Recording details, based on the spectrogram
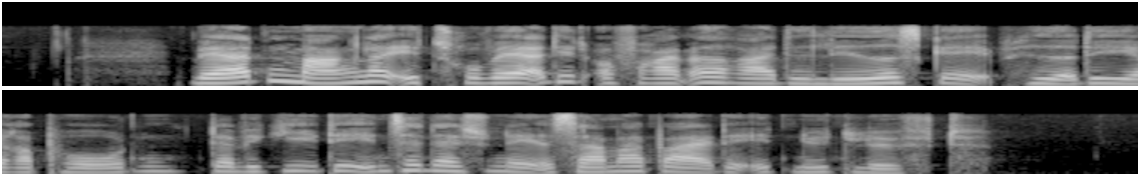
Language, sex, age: Danish, female, 51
